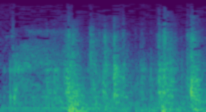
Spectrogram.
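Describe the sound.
A key rattles and turns in the lock of a rented home's door, producing a few soft metallic clicks and clunks in an uneven sequence.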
